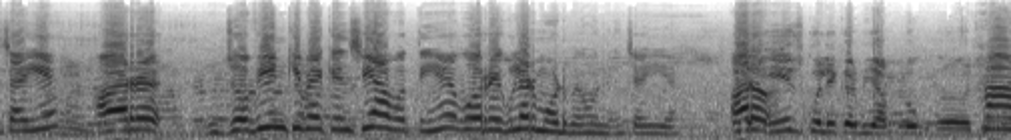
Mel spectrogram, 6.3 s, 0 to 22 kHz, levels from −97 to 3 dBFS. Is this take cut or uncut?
uncut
